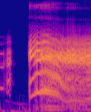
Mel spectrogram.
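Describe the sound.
A voice imitates Godzilla's screech: after a brief soft sound and a short pause, a loud, sustained, harsh high-pitched cry with strong harmonics holds steady for over a second.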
